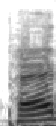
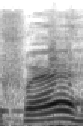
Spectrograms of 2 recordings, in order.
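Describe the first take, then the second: First: The first sound is an aspirated ph. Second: The first sound is a soft f. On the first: The speaker calls it wrong. "फै नहीं है" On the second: The speaker calls it right. "ये फै है"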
